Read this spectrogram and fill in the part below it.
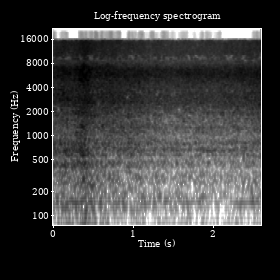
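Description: Googli snails fry in hot oil in a pan, giving a steady loud sizzling hiss with a brief surge near the start, close and unbroken, no talking.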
